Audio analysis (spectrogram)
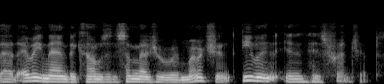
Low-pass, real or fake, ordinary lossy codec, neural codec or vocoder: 7.2 kHz; fake; MP3, 64 kbps; autoencoder, 48 kHz, 32 numbers a frame, DAC-VAE, trained on Japanese speech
